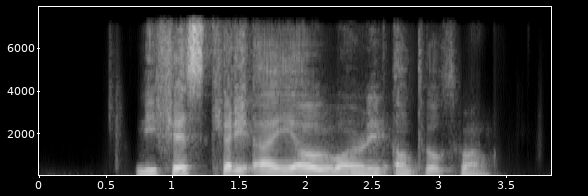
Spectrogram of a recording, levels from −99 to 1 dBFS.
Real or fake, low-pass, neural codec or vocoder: fake; 7.2 kHz; codec, 16 kHz, 0.5 kbps, X-Codec, HuBERT features, trained on general audio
